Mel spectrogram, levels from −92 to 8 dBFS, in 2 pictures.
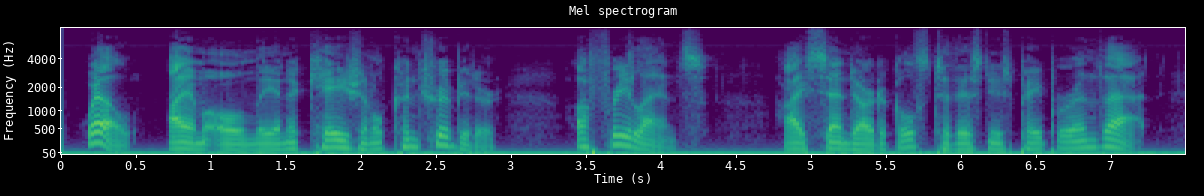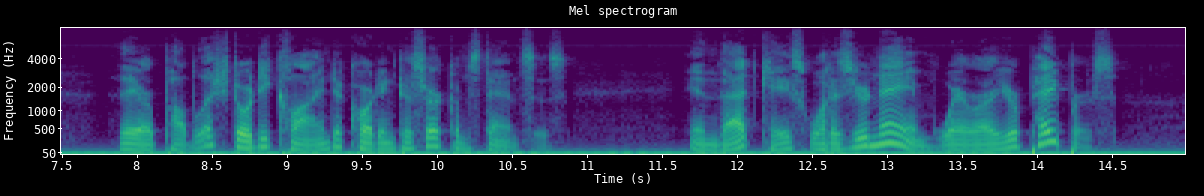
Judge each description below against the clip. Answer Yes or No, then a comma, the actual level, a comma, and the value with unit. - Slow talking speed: No, average, 150 wpm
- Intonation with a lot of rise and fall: Yes, wide, 6.0 semitones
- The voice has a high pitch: No, low, 100 Hz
